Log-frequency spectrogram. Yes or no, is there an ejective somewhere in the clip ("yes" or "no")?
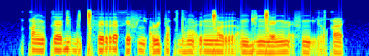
no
